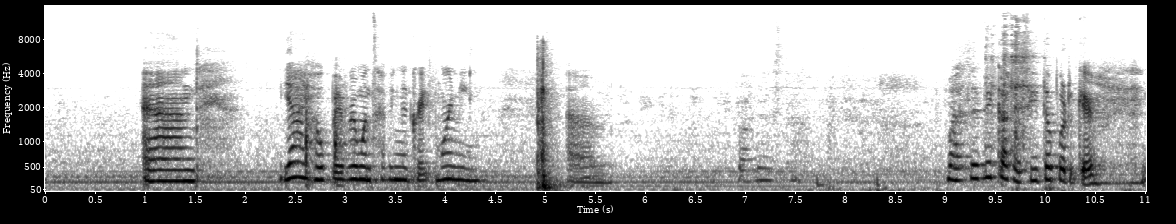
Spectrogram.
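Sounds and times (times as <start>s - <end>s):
woman talking: 1.0s - 4.4s, 5.2s - 5.8s, 6.8s - 7.8s, 9.0s - 11.0s
cutlery and dishes clinking: 9.4s - 10.1s.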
